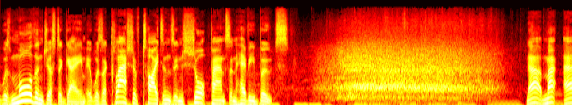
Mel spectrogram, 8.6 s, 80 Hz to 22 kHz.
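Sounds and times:
speech: 0.0 - 4.4, 7.9 - 8.5
large stadium crowd in Greater Manchester roaring and cheering: 4.4 - 7.6.

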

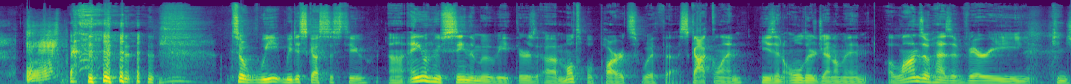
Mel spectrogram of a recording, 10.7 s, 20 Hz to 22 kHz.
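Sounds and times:
hand fart noise: 0.0 - 1.0
speech: 0.3 - 10.7.

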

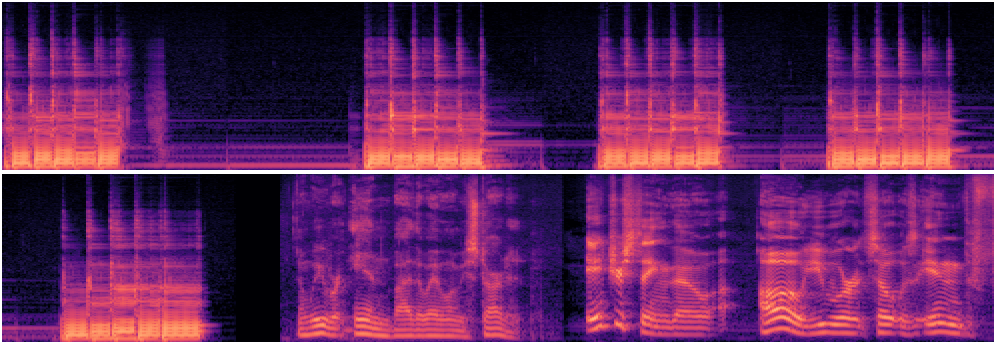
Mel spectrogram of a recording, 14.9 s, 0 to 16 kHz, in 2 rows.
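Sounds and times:
electric bass guitar riff in a dry tone with distortion off: 0.0 - 9.1
speech: 10.1 - 14.8.

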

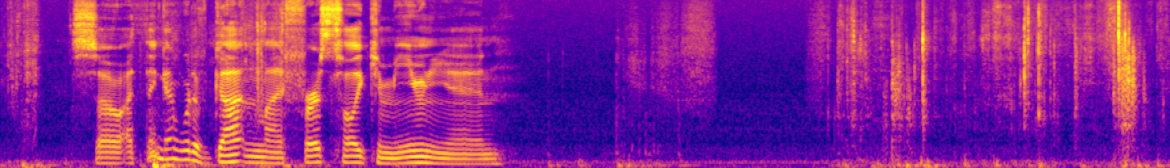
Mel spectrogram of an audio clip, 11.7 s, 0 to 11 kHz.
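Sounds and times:
book pages turning: 0.0 - 0.5, 1.3 - 3.0, 8.2 - 11.6
low steady hum: 0.0 - 11.6
speech: 0.8 - 5.1.

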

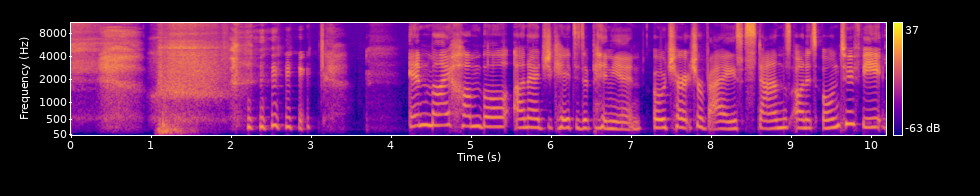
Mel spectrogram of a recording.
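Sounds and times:
deep breath: 0.0 - 2.0, 3.1 - 4.2
speech: 2.2 - 3.0, 4.2 - 10.1.

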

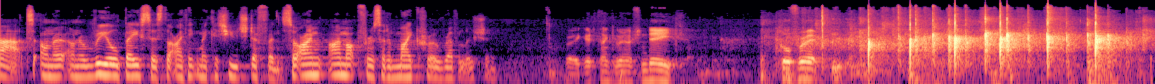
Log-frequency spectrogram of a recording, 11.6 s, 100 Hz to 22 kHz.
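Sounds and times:
speech: 0.0 - 9.2
sparse clapping from a small audience: 8.1 - 11.5.

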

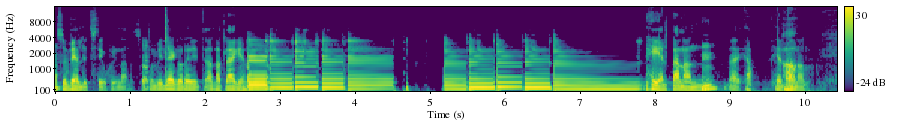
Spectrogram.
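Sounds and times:
speech: 0.0 - 3.2, 8.0 - 10.2
electric guitar with steel strings on a different pickup setting strumming chords: 2.5 - 9.6.

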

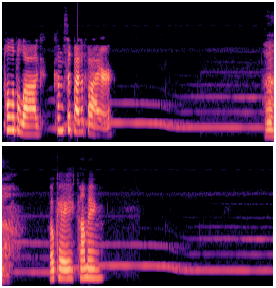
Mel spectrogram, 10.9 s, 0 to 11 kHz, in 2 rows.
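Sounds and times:
speech: 0.1 - 2.2, 5.2 - 5.7, 6.4 - 7.5
wolf howling at a campsite: 0.3 - 10.8.

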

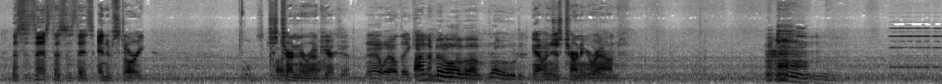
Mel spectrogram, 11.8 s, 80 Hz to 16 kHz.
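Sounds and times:
speech: 0.2 - 2.0, 3.0 - 7.9, 9.6 - 10.2
car reversing sensor beeping: 11.1 - 11.7.

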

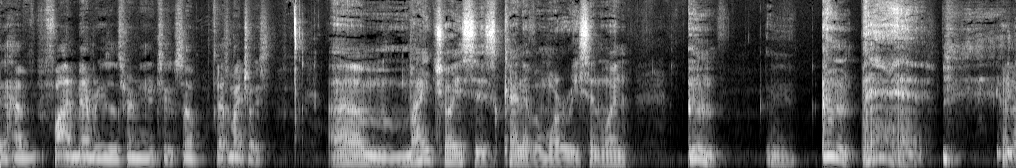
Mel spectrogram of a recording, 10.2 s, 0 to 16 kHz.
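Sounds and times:
speech: 0.0 - 10.1
rough throaty coughing: 6.9 - 9.6.

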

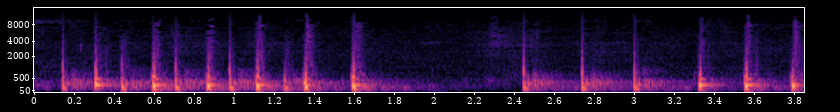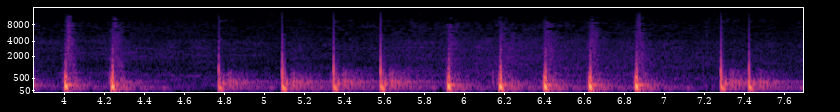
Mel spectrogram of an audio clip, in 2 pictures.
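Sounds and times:
loud knocking on a door: 0.2 - 1.8, 2.5 - 7.6.

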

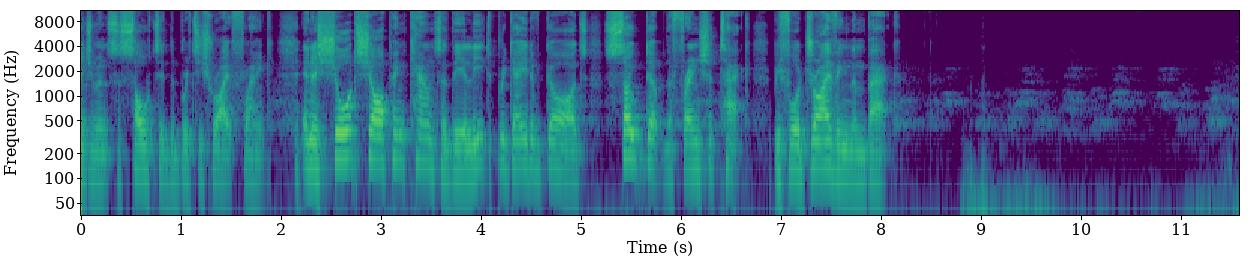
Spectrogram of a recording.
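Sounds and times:
speech: 0.0 - 8.2
dogs barking outside a house: 1.5 - 2.2, 8.1 - 11.5.

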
